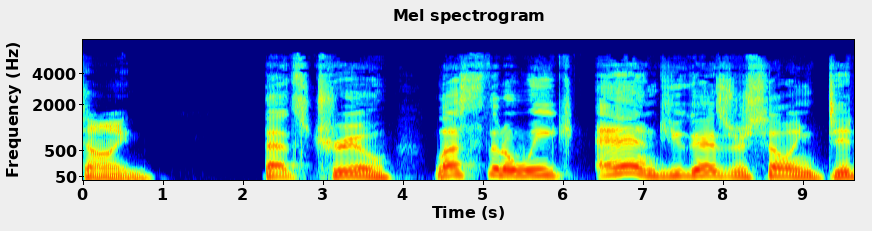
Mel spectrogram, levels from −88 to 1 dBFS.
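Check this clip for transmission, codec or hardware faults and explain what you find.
A wrong sample rate fault runs through the whole clip. The speech plays at about 0.36 times its proper speed, which fits audio recorded at 44.1 kHz being played at 16 kHz without conversion. Pitch falls with speed, about 17.6 semitones lower, so the voice sounds deep, slow and dragging. On a spectrogram, formants and harmonics sit compressed into low frequencies, while the waveform's syllables stretch out nearly threefold.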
